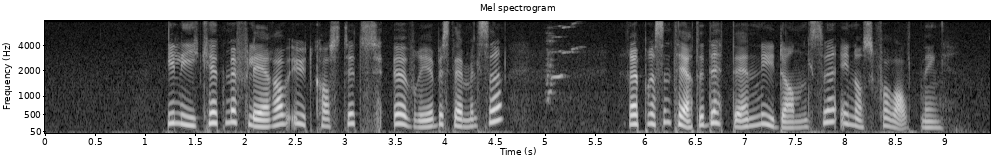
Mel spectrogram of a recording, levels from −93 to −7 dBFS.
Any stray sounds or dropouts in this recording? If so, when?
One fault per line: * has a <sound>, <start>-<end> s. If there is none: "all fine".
* has a squeak, 5.0-5.4 s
